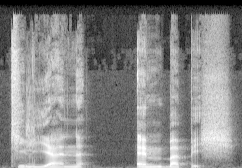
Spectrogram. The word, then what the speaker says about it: Kylian Mbappé: of the is paid so how do you pronounce his name you will say kilian emba pisce kilian m you have an accent at the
